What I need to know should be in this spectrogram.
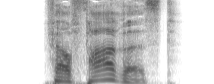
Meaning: second-person singular subjunctive I of verfahren
- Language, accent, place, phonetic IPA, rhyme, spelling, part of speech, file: German, Germany, Berlin, [fɛɐ̯ˈfaːʁəst], -aːʁəst, verfahrest, verb, De-verfahrest.ogg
